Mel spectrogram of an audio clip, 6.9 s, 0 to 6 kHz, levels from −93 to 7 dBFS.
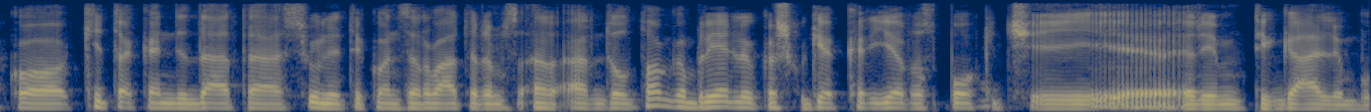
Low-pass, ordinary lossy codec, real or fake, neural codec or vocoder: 5.4 kHz; MP3, 48 kbps; fake; codec, 16 kHz, 4 kbps, X-Codec, HuBERT features, trained on balanced general audio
